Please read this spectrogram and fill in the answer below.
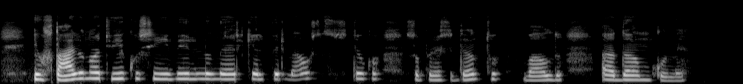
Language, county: Lithuanian, Klaipėda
